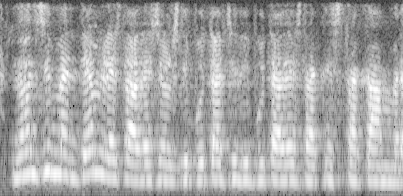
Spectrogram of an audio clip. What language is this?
Catalan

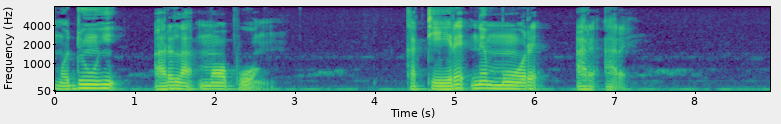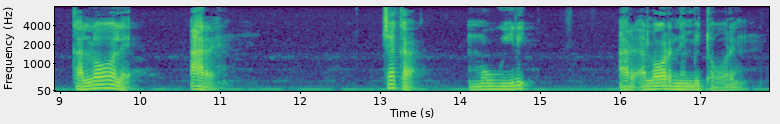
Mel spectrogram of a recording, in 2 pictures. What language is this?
Southern Dagaare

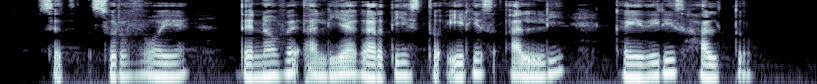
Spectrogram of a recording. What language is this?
Esperanto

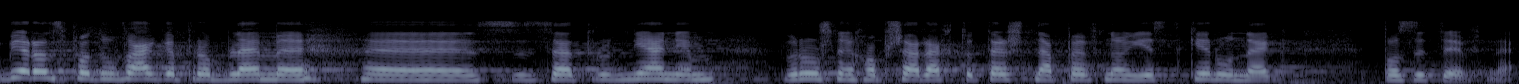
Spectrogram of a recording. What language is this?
Polish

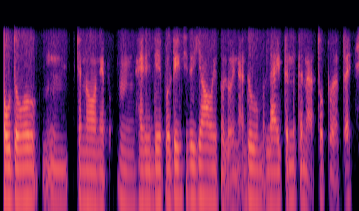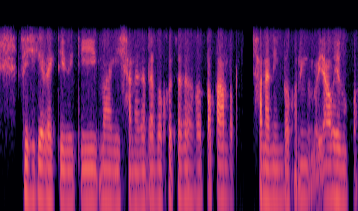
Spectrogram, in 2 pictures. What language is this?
Manipuri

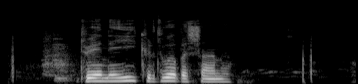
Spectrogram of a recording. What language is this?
Central Kurdish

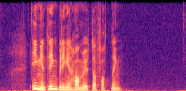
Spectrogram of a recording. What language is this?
Norwegian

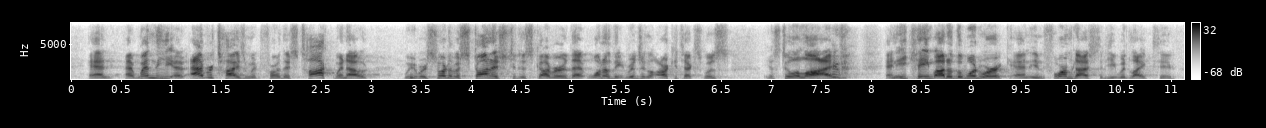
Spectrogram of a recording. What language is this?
English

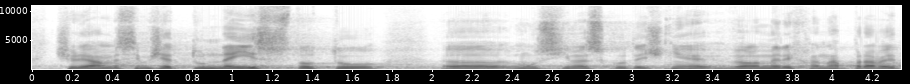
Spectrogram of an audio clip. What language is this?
Czech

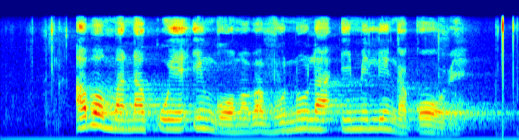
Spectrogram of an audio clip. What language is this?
South Ndebele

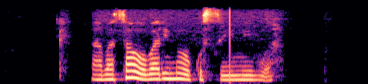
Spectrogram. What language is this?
Ganda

